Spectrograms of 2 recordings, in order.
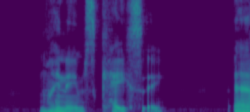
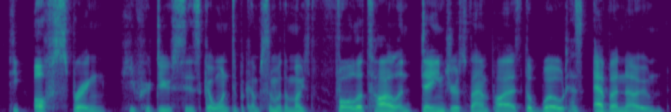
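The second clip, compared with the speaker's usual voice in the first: ordinary talk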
